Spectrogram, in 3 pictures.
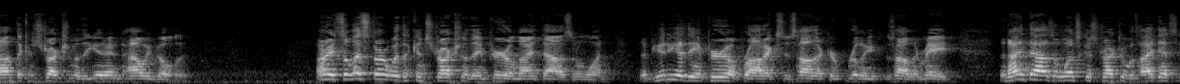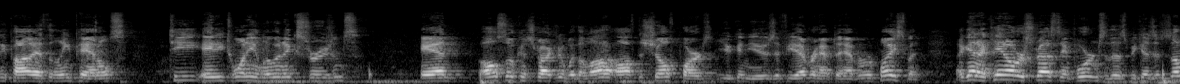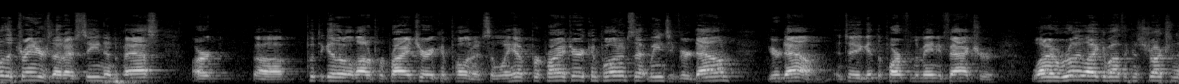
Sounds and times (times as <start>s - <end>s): Speech: 0.0s - 1.9s, 3.2s - 35.3s.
